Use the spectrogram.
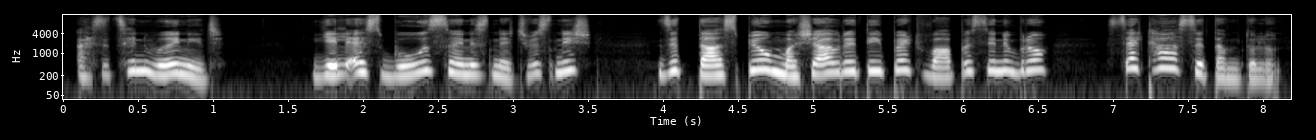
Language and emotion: Kashmiri, sad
